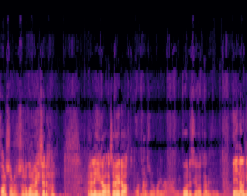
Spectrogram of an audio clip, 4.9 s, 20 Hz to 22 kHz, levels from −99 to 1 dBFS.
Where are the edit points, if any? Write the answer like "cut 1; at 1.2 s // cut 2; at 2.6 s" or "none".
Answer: none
